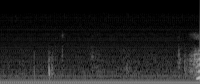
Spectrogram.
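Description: Steady low mains hum on an old film soundtrack, with a faint click about half a second in.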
